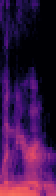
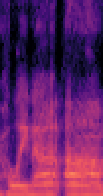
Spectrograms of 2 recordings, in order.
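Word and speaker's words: Helaena: Lanier, how do you say her name? Elena, thank you, Helena.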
